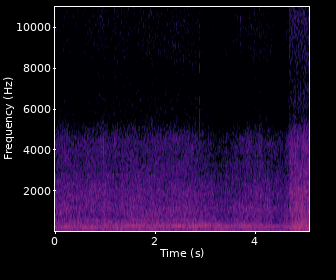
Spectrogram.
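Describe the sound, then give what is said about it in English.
Open ocean water nearly 15 feet deep sloshes and laps steadily around swimmers, a continuous rushing wash with no voices, shifting to a brighter, hissier splash in the final half second. “We reach an open patch of ocean, the water nearly 15 feet deep.”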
